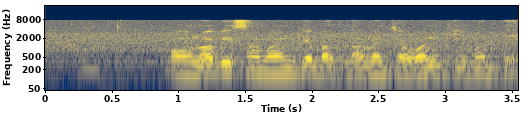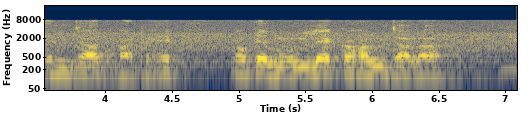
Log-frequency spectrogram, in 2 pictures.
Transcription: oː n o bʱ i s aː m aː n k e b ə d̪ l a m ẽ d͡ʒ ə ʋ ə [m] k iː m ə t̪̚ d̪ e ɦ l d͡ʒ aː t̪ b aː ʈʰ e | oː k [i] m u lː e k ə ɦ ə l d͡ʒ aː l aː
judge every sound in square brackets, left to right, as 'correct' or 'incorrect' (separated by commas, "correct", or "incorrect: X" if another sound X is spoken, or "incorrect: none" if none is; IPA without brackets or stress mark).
incorrect: n, incorrect: e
